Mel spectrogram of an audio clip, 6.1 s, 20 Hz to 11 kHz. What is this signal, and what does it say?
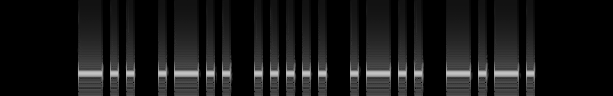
Morse code, heard as a keyed tone, about 15 wpm, 700 Hz. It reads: DL5LC
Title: DXCC-100 Call Signs - 5 Characters - 15wpm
